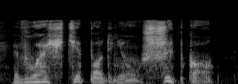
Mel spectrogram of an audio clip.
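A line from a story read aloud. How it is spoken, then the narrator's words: Whispered. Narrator (Polish): szepnął Harry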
